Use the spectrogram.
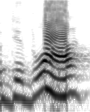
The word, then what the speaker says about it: Dubois: So Dubois went out. I know it says Du Bois, but in French it's Dubois.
